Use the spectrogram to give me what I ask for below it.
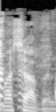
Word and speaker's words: Mashable: Así estuve pronunciando un rato, Mashable. – Mashable.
